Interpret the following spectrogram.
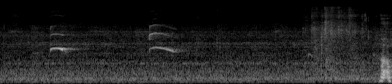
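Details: Ragdoll kittens raised cage-free in a home cattery in central Kansas give two short high squeaks about a second apart, each bending up then down, with a gentle voice soothing them and a rustle at the end.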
